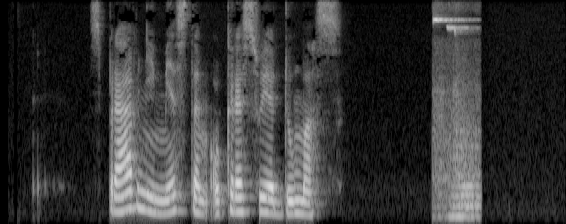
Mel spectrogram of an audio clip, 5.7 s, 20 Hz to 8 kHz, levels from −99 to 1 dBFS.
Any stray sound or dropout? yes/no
yes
